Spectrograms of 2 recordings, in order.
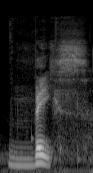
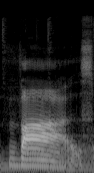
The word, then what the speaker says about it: vase: You might hear people say it as vase, but I think that's a British way of pronouncing it.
